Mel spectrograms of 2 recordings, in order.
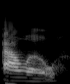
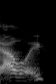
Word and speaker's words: aloe: leaves plant I have to correct you it's aloe alloy aloe what did I what am I saying alloy Al o isn't but people pronounce it alloy I've never heard it pronounced alloy it's not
